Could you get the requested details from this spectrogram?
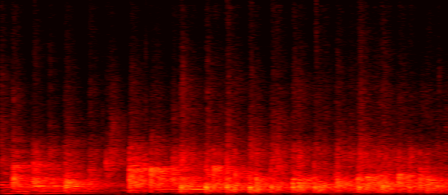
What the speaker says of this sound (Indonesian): Mari kita beri tepuk tangan aplaus kepada kelompok.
